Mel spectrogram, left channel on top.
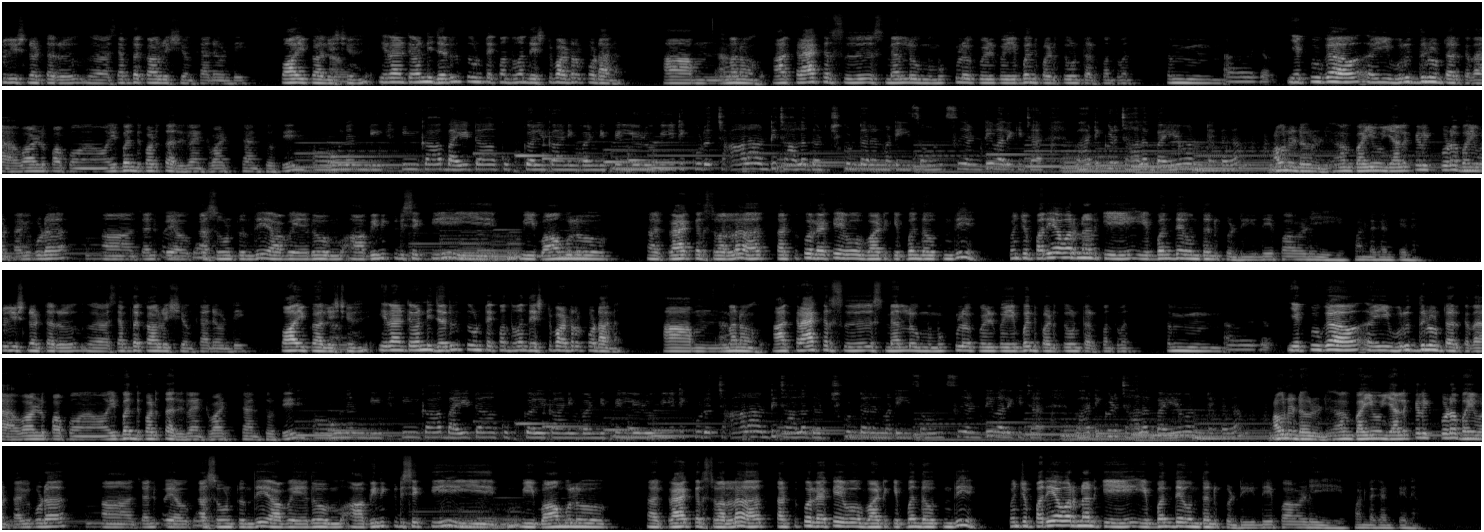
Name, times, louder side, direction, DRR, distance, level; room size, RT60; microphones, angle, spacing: voice 1, 0.0-2.4 2.8-6.2 6.6-11.3 11.6-12.2 12.9-17.8 27.5-30.2 30.6-35.6 36.0-39.3 39.7-43.8, right 2 dB, 35° right, 0.8 m, -30 dB
voice 2, 12.2-12.7 17.9-27.3 31.2-31.7 35.1-35.5 40.3-40.6, left 2 dB, 35° left, 0.9 m, -38 dB
sound 1, 17.7-32.3 33.7-34.8, left 2 dB, 55° left, 0.6 m, -42 dB
3.2 x 2.7 x 4.3 m
head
